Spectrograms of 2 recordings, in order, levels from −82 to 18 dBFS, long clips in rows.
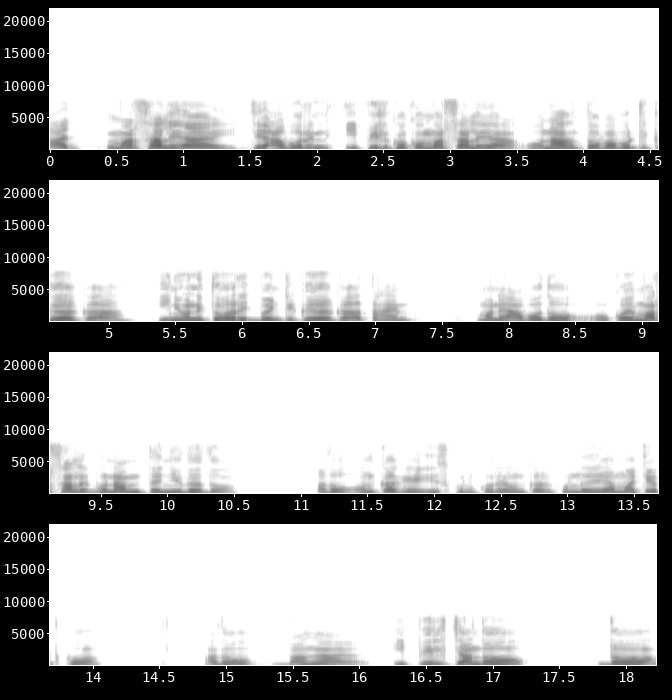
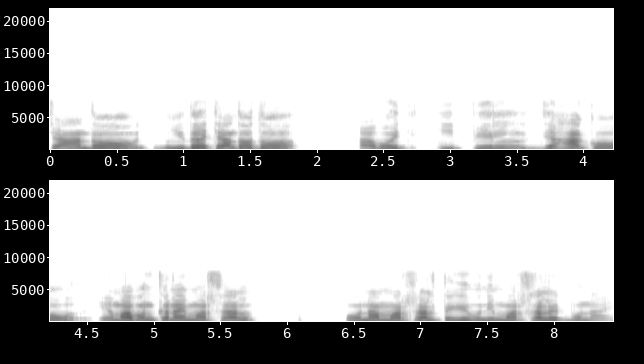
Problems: none marked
